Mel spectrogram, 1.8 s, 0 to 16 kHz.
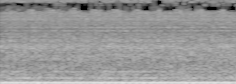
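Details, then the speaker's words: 2002 BMW 330Ci idle: smooth even low rumble, no tick or knock; earlier tick gone, owner suspects collapsed lifter pumped back up or slightly under-torqued spark plug; running cleanly. "so but ultimately she's running good so I don't have a problem"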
